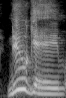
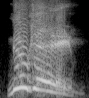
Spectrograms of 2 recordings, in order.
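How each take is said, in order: First: It is said calmly, without extra energy. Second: It is said with double the excitement.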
